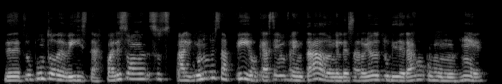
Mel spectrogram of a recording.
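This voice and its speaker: A woman's voice: medium pitch, quick pace. A woman moderating a panel, posing questions to the speakers in a courteous, orderly way.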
